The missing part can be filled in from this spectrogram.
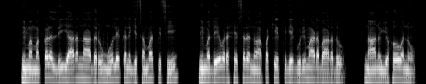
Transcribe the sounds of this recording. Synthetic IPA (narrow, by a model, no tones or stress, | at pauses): nimːɐmɐkːɐɭɐlːijaːɾɐnːaːd̪ɐɾumuːleːkɐniɡe̞sɐmɐɾpisi | nimːɐd̪ɛːʋɐɾɐhɛsɐɾɐnːuɐpɐkiːɾt̪iɡe̞ɡuɾimaːɽɐbaːɾɐd̪u | naːnujeɦɔːʋɐnu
